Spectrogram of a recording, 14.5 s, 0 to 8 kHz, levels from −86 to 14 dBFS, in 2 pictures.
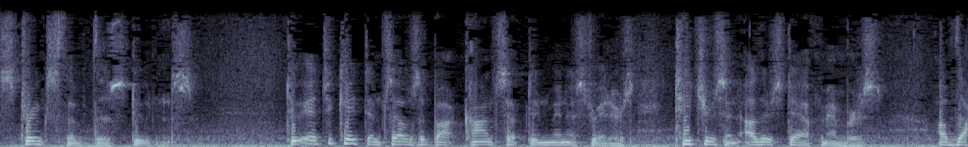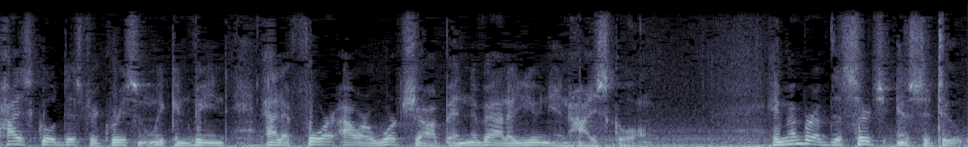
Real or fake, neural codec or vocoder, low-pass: real; none; 7.2 kHz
